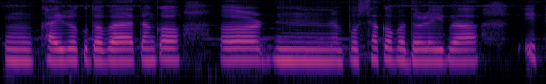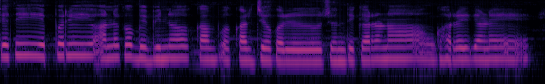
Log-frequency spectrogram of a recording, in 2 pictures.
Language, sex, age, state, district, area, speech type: Odia, female, 18-30, Odisha, Jagatsinghpur, rural, spontaneous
